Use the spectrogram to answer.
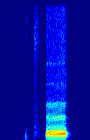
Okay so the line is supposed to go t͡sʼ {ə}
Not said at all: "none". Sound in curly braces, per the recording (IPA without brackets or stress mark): ə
